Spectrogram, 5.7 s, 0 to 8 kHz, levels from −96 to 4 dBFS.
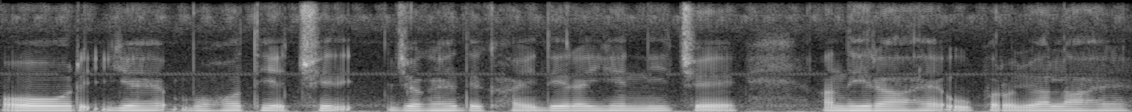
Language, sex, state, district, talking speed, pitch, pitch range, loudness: Hindi, male, Uttarakhand, Tehri Garhwal, 170 wpm, 150 Hz, 145-155 Hz, -18 LUFS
